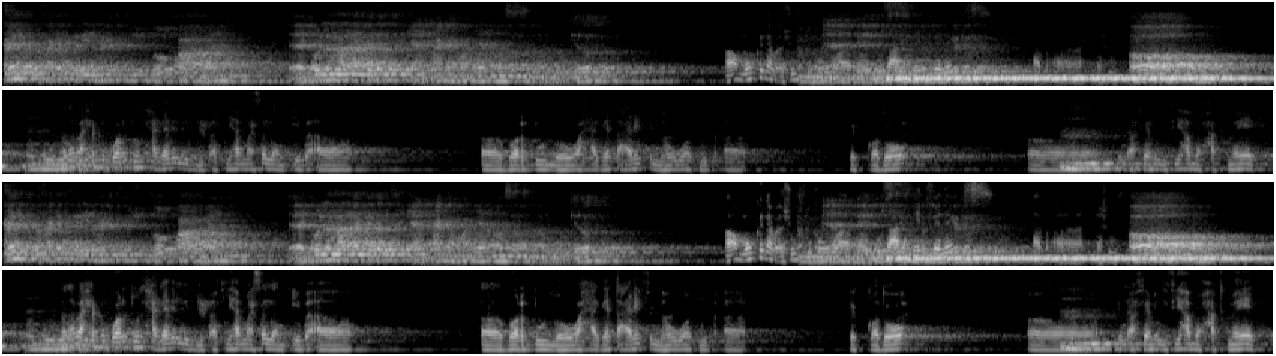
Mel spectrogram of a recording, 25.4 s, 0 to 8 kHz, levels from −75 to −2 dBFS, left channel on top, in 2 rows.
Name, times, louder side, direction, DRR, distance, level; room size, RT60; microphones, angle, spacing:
voice 1, 0.0-2.3 2.9-5.9 7.9-9.7 11.3-12.1 12.9-13.5 23.3-23.5, right 1 dB, 25° right, -6 dB, 5.5 m, -30 dB
voice 2, 7.2-9.5 10.3-11.2 13.3-16.2 17.5-20.2 21.2-21.8 23.0-25.2, right 4 dB, 65° right, 14 dB, 0.7 m, -34 dB
sound 1, 8.8-12.7, left 2 dB, 45° left, 0.6 m, -24 dB
28.5 x 23.0 x 5.6 m, 2.6 s
head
